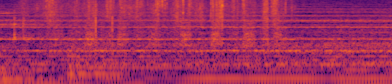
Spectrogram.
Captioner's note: panting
